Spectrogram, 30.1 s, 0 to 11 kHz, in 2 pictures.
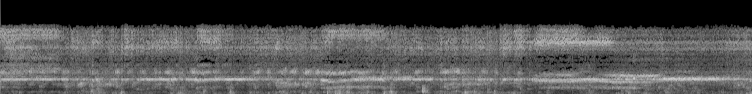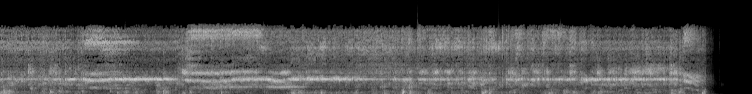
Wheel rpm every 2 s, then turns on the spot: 230, 230, 230, 230, 230, 230, 220, 230, 230, 230, 230, 230, 230, 230, 130.
none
